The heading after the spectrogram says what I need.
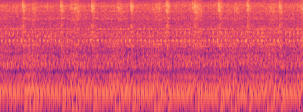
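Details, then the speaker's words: Jawa two-stroke motorcycle that stood since last summer, cold start running on the choke (enricher): fast, even buzz with a steady crackle and a faint hiss, no misses; healthy cold running. "Эта Ява стояла с того лета, как и это. Вот так она работает на обогатителе."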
